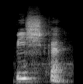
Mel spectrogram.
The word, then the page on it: pixca: Náhuatl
